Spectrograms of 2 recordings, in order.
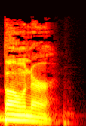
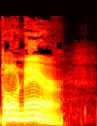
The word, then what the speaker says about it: Bonaire: It's not pronounced Boner. – No, I said Bonaire.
